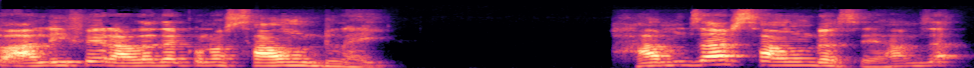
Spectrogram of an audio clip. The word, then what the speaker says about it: همزة: এই যে হামজা কোনো টান নেই এবং প্রত্যেকটা অক্ষরের উচ্চারণ পরিষ্কার।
